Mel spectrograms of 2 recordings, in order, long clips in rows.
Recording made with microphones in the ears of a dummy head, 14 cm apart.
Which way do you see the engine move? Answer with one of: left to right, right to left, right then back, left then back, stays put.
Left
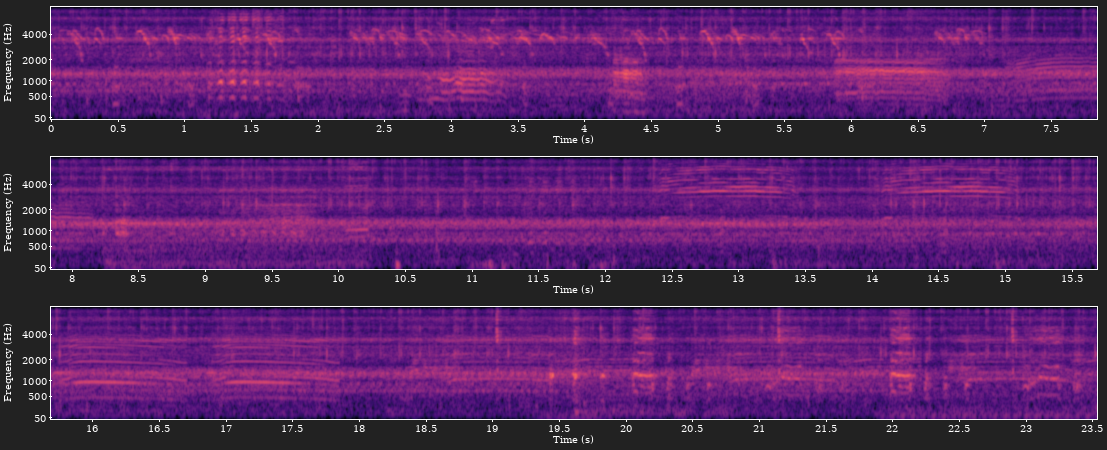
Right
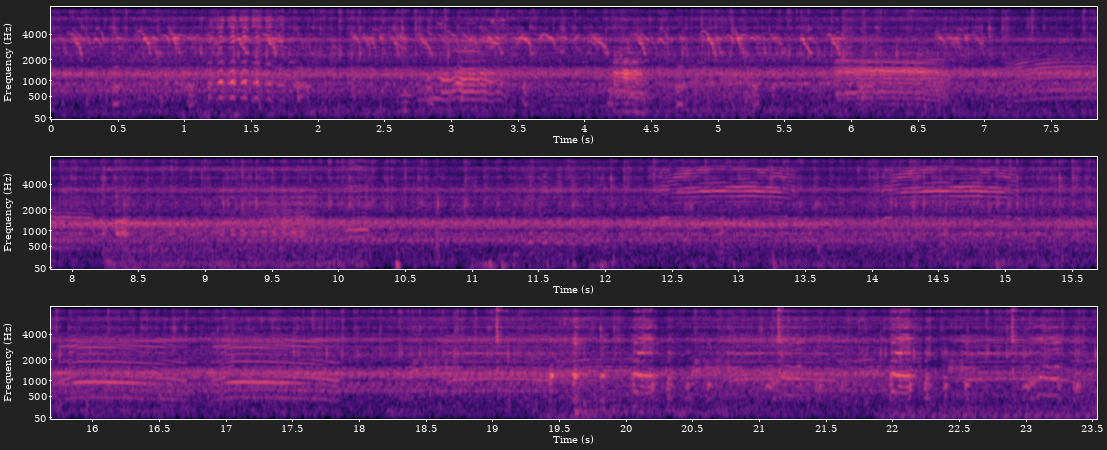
stays put.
